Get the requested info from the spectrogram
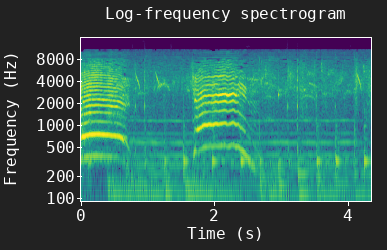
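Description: Two long, loud shouted calls of "Jane!", each rising then falling in pitch, about a second and a half apart, over film background music with a steady pulse.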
